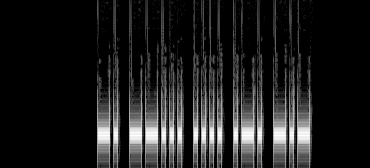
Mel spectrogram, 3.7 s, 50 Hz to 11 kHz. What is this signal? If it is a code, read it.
Morse code, heard as a keyed tone, about 30 wpm, 700 Hz. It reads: N7HRK
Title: Call Signs Repeated 3x - 30wpm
